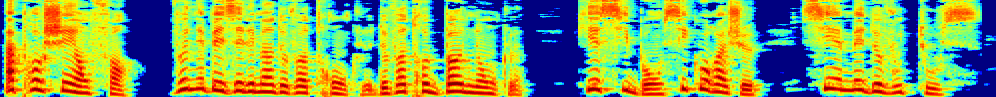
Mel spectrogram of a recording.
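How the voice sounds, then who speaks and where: A woman's voice: mid-range voice, big pitch swings, moderate pace, a little mellow, pitched above the performer's own voice. A woman voicing a domineering middle-aged noblewoman, imperious and effusive, in a storybook reading. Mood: bossy. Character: domineering, gushing middle-aged Russian noblewoman, scolding and flattering.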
